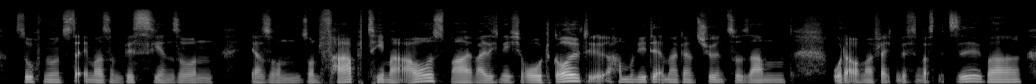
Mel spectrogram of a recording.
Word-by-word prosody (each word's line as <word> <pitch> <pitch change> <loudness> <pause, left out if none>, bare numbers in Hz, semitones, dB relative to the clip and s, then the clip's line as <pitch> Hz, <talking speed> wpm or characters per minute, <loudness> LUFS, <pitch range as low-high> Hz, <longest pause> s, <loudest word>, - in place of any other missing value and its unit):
suchen 115 -2 -2
wir - - -2
uns 100 - -2
da - - +1
immer 100 0 -2
so 110 - -6
'n 95 - -12
bisschen 105 -1 0
so 95 0 -3
'n 95 0 -10 0.4
ja, 95 0 -2
so 95 0 -4
'n 95 -1 -10
so 100 - -4
'n 95 - -10
Farbthema 100 +2 +2
aus, 145 +5 +3
mal, 100 0 +3
weiß 100 0 +1
ich 100 +1 -8
nicht, 95 -1 -4
Rot 100 0 +1
Gold 150 +1 +7
harmoniert 115 -1 -3
ja - - +4
immer 110 +1 -4
ganz 105 -1 -4
schön 110 0 -2
zusammen 100 +1 -2 0.5
oder - - +2
auch 100 - +1
mal 100 -1 -2
vielleicht - - -4
'n - - -9
bisschen - - -8
was - - -4
mit - - -10
Silber 115 -3 +2
105 Hz, 220 wpm, -29 LUFS, 95-110 Hz, 0.5 s, Gold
